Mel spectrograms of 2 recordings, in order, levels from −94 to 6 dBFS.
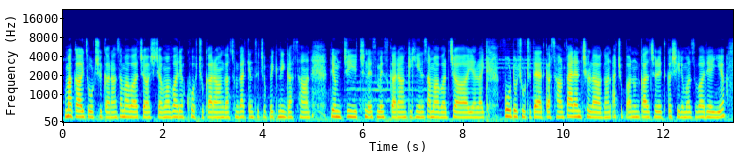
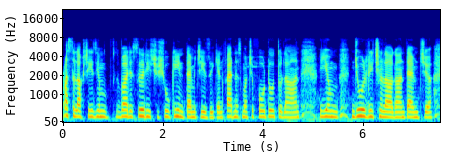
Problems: constant background noise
